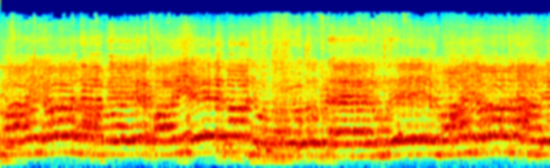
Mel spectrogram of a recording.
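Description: A group of women singing an Adivasi folk song together, in long held, gliding melodic lines.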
